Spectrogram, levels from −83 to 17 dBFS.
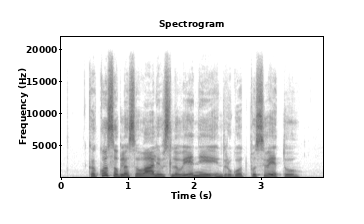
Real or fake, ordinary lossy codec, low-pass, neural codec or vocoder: fake; none; 19.8 kHz; vocoder, 44.1 kHz, 128 mel bands, Pupu-Vocoder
